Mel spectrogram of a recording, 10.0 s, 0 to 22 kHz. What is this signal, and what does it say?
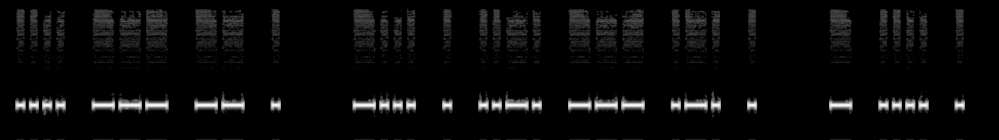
Morse code, heard as a keyed tone, about 18 wpm, spaced as for 15 wpm, 1000 Hz. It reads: HOME BEFORE THE
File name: qotdfiles / 15wpm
